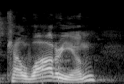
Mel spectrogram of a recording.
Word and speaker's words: calvarium: And in Latin, the word is, and V's in Latin are pronounced like a W, the word is calvarium, which in English translates as Calvary.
